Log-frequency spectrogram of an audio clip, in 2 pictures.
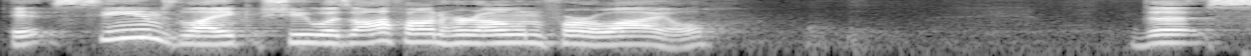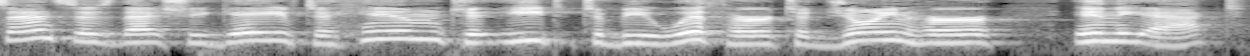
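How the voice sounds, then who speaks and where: A man preaching an expository sermon, slow and deliberate, stressing each word as he reads out Hebrew and Latin phrases. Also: high-pitched, bright, forceful tone.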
